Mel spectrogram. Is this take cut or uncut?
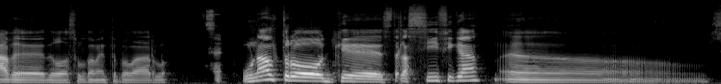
cut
